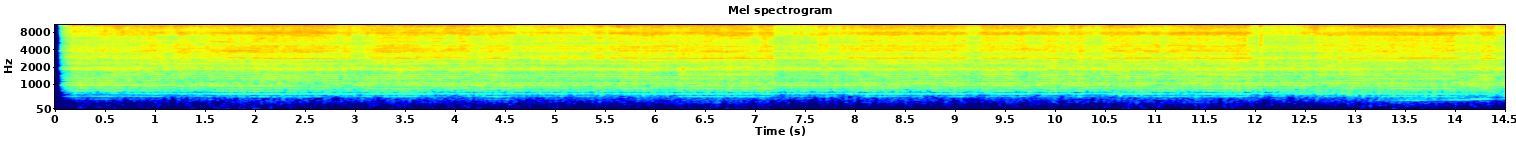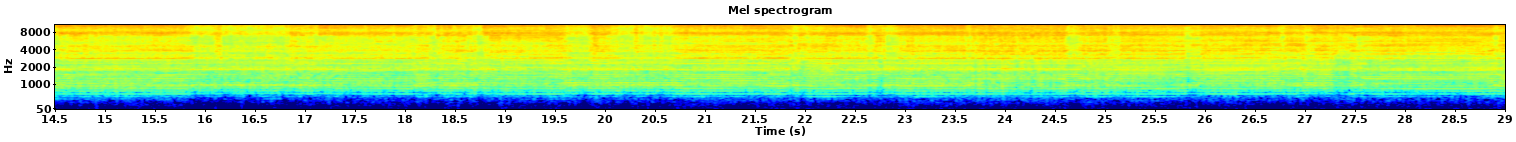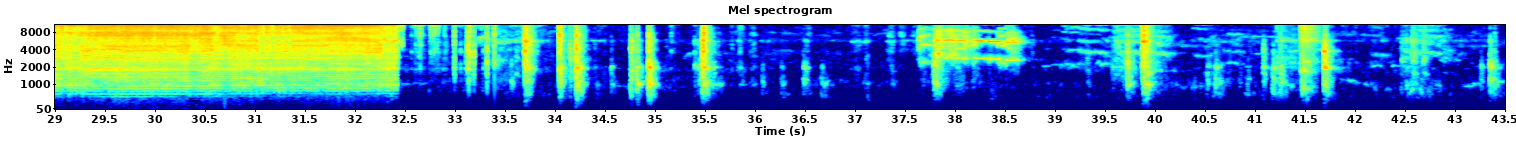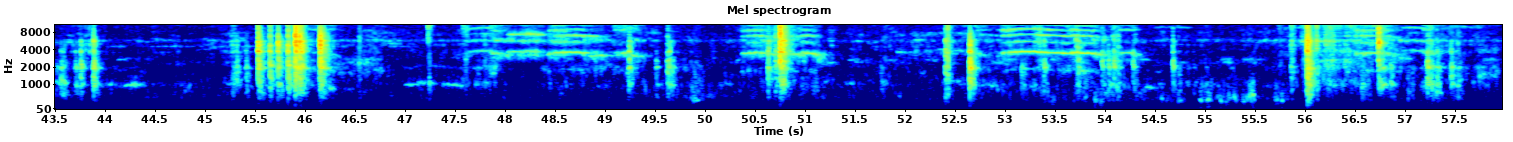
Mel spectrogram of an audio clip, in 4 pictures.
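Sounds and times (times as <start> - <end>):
scroll saw sawing wood: 0.1 - 32.5.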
